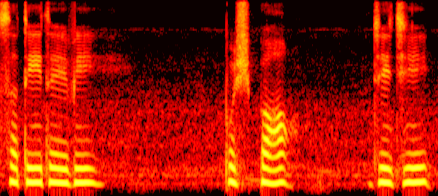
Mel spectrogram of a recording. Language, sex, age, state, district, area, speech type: Malayalam, female, 30-45, Kerala, Palakkad, rural, spontaneous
